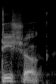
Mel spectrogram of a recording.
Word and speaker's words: Taoiseach: Enda Kenny es el actual Taoiseach, o jefe de gobierno, o ¿cómo se pronuncia en irlandés? Taoiseach.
